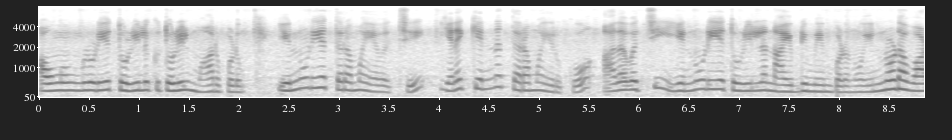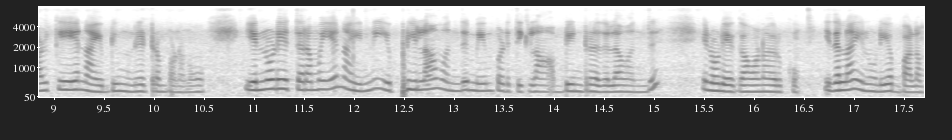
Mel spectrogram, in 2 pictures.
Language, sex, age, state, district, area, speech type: Tamil, female, 18-30, Tamil Nadu, Viluppuram, rural, spontaneous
